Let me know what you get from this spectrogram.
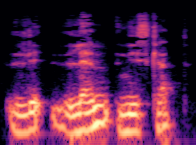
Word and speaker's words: lemniscate: Et elle permet justement de se rouvrir grâce au 4, L'em niscat peut-être je le dis mal, mais je vous le dis, ça s'écrit L-E-M-N-I-S-C-A-T-E, euh, e, c'est ça. Lemnisca, effectivement.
